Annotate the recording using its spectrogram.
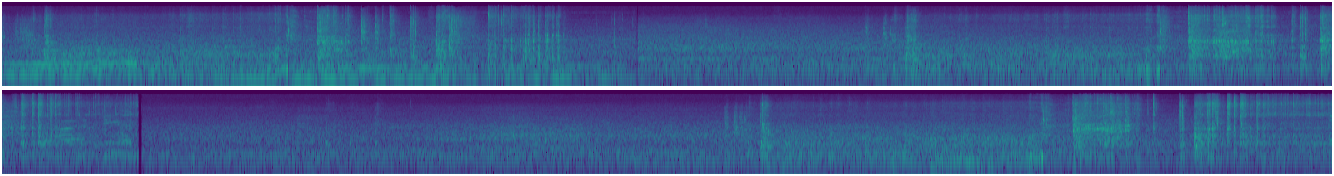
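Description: Skateboard wheels roll over stone pavement.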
